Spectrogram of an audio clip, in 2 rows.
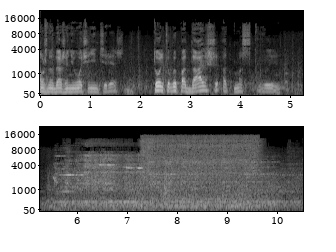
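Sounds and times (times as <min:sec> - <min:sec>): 
speech: 0:00.0 - 0:05.6
railway carriage lurching: 0:00.0 - 0:10.5
train brakes screeching as a railway carriage lurches: 0:05.4 - 0:10.5.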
